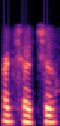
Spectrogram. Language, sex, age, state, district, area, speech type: Bengali, male, 18-30, West Bengal, Nadia, rural, conversation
